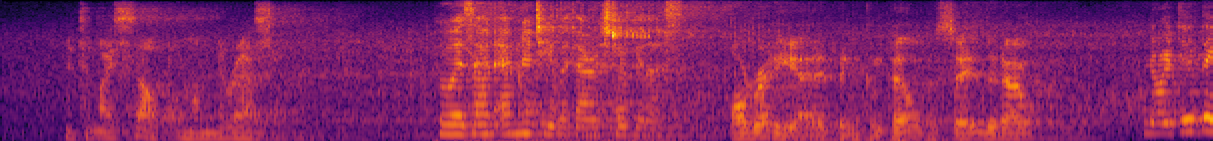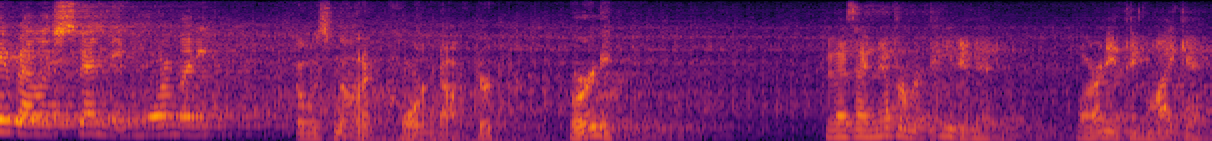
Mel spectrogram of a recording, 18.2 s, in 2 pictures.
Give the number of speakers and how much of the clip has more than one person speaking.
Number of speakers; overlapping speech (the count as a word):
four, no overlap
